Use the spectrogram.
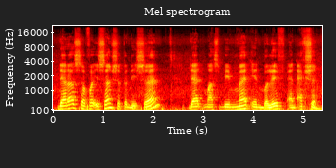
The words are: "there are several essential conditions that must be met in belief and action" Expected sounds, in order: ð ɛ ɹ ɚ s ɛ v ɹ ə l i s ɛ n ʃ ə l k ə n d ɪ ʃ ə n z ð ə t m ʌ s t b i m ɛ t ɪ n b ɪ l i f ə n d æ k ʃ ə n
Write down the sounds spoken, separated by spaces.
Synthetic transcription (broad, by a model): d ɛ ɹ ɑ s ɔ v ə i s ɛ n ʃ ə l k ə n d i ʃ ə n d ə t m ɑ s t b i m ɛ t ɪ n b ɪ l i f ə n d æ k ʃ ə n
